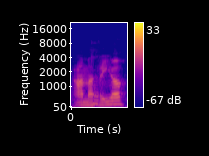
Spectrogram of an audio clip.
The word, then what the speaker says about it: Amarillo: It's Spanish, so it's like Amarillo.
